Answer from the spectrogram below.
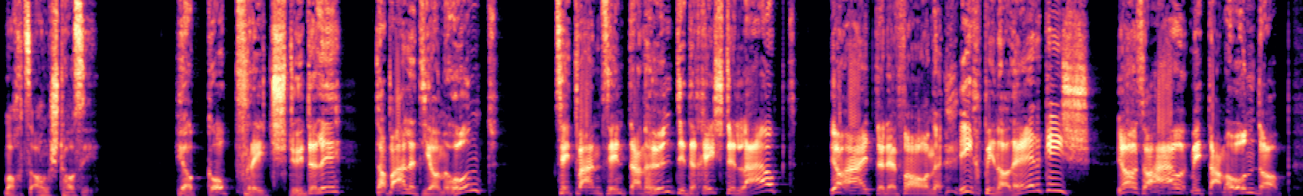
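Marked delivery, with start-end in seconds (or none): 1.8-12.9 higher, fussy complaining neighbour; indignant high-pitched cellmate; grumpy prisoner. Acted. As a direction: rant about the dog in the cell. Prisoner complains about the dog.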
